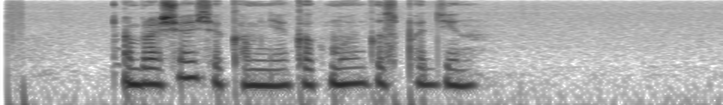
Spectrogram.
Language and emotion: Russian, neutral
